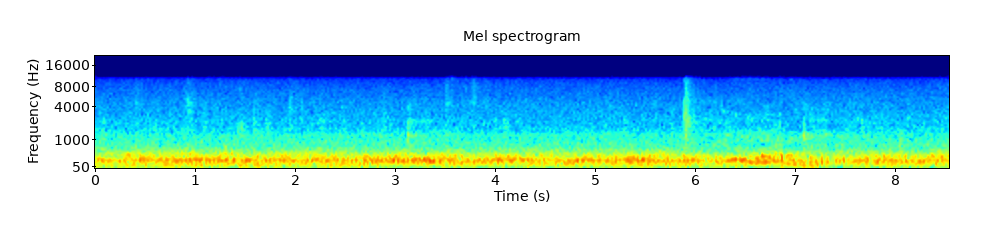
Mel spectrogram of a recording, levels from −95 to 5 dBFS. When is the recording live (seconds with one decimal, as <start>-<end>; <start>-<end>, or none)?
0.0-6.1; 7.4-8.5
